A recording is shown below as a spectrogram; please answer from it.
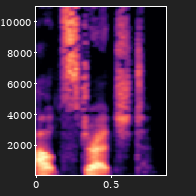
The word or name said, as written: outstretched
